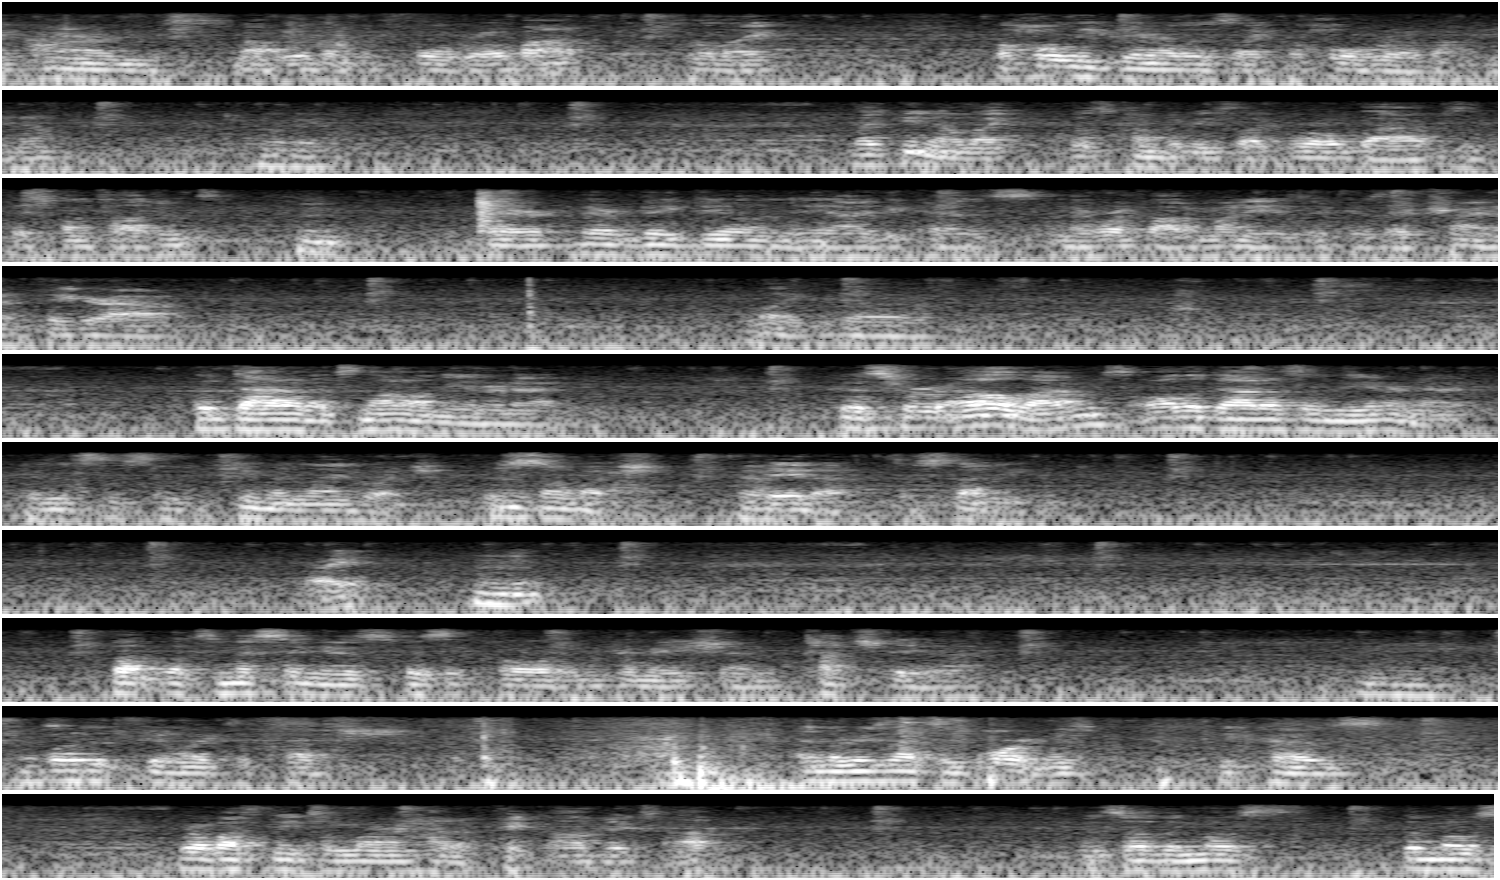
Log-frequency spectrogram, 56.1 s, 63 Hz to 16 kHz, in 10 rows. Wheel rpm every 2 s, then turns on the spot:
0, 0, 0, 0, 0, 0, 0, 0, 0, 0, 0, 0, 0, 0, 0, 0, 0, 0, 0, 0, 0, 0, 0, 0, 0, 0, 0, 0.
none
